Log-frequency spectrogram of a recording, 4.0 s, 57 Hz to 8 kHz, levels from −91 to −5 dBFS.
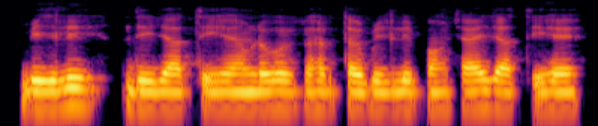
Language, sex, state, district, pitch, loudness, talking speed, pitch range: Hindi, male, Bihar, Supaul, 110 Hz, -18 LUFS, 180 wpm, 110-115 Hz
